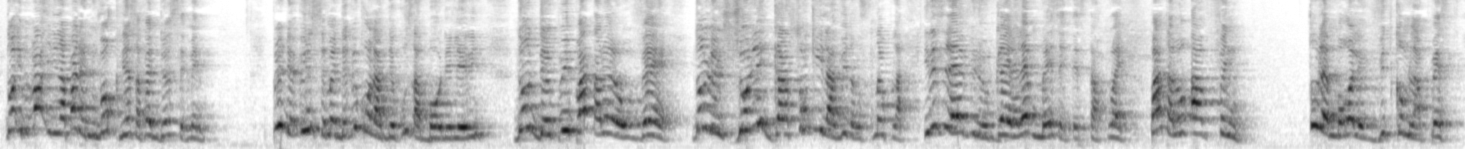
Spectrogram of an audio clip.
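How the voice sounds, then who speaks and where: A woman's voice: high voice, lively intonation, a little fast, echoey room. A woman hosting a live stream, taunting and chanting insults with laughter. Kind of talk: mocking live-stream rant. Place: room, phone on live stream. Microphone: phone.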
